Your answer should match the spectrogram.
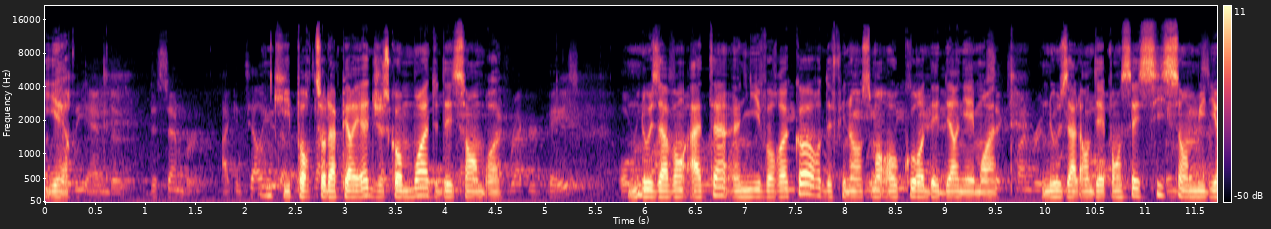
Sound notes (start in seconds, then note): none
